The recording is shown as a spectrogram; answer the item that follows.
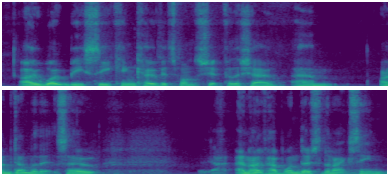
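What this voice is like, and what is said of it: Voice slightly different from usual. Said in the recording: “you might hear my voice is a little bit different because of that”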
